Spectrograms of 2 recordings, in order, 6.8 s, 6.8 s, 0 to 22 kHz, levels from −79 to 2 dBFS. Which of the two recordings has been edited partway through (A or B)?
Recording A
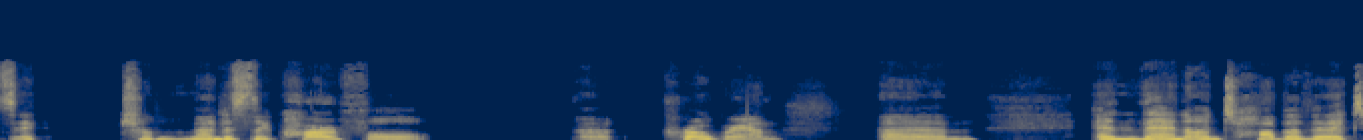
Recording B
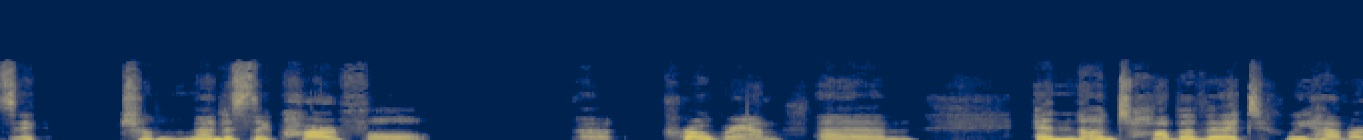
B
